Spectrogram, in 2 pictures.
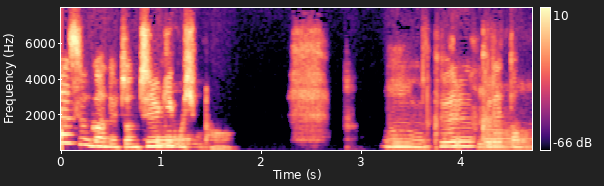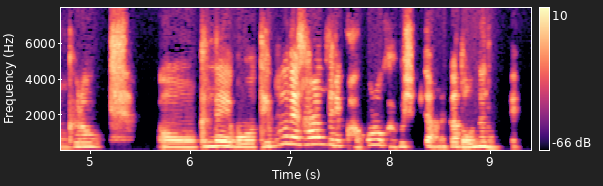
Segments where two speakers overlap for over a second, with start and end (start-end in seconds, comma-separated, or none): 3.3-4.8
